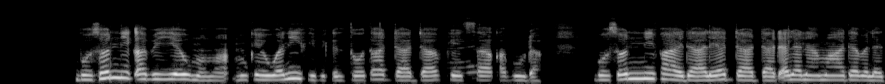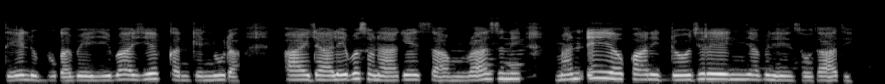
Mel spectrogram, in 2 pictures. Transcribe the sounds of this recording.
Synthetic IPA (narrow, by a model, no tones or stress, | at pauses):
bɔsɔnːɪkʼɐbɪjːeːuːmɐmɐmʊke̞ːwːɐniːfɪbɪkʼɪlt̪o̞ːt̪ɐːd̪ːad̪ːaːfke̞ːsːaːkʼɐbuːᶑɐ | bɔsɔnːɪfaːjɪd̪aːle̞ːɐd̪ːaːd̪ːaːᶑɐlɐnɐmaːd̪ɐβɐlɐt̪e̞ːlʊbːʊkʼɐbe̞ːjːiːbaːjʔe̞ːfkɐŋkɛnːuːᶑɐ | faːjɪd̪aːle̞ːbɔsɔnaːke̞ːsːaːmʊɾaːznɪmɐnʔe̞ːjoːkaːnɪd̪ːo̞ːd͡ʒɪɾe̞ːɲːɐbɪne̞ːnsɔt̪aːt̪ɪ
